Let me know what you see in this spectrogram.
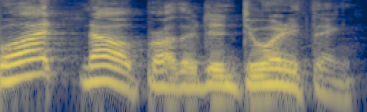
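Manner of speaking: brush-off, dismissive pro wrestler voice. Voicing a character who shrugs off a hit: Hulk Hogan voice. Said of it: "she Hulk Hogan's it".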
